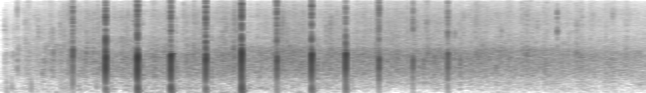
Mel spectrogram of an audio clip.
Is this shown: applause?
yes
